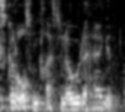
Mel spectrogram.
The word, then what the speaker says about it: Uta Hagen: You also study under, I'm going to butcher the name, Uta Hagen.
